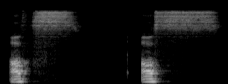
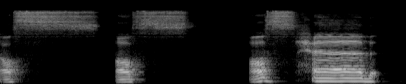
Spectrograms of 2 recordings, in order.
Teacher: Ya. Sotnya eh, Sotnya walaupun sukun dia tetap memiliki sifat tebal, ya, karena sot itu huruf-huruf isti'ala, os, os, ya, bukan s tapi os, os, ashab, Ya, hanya dibaca dua harakat mat tabi'i.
